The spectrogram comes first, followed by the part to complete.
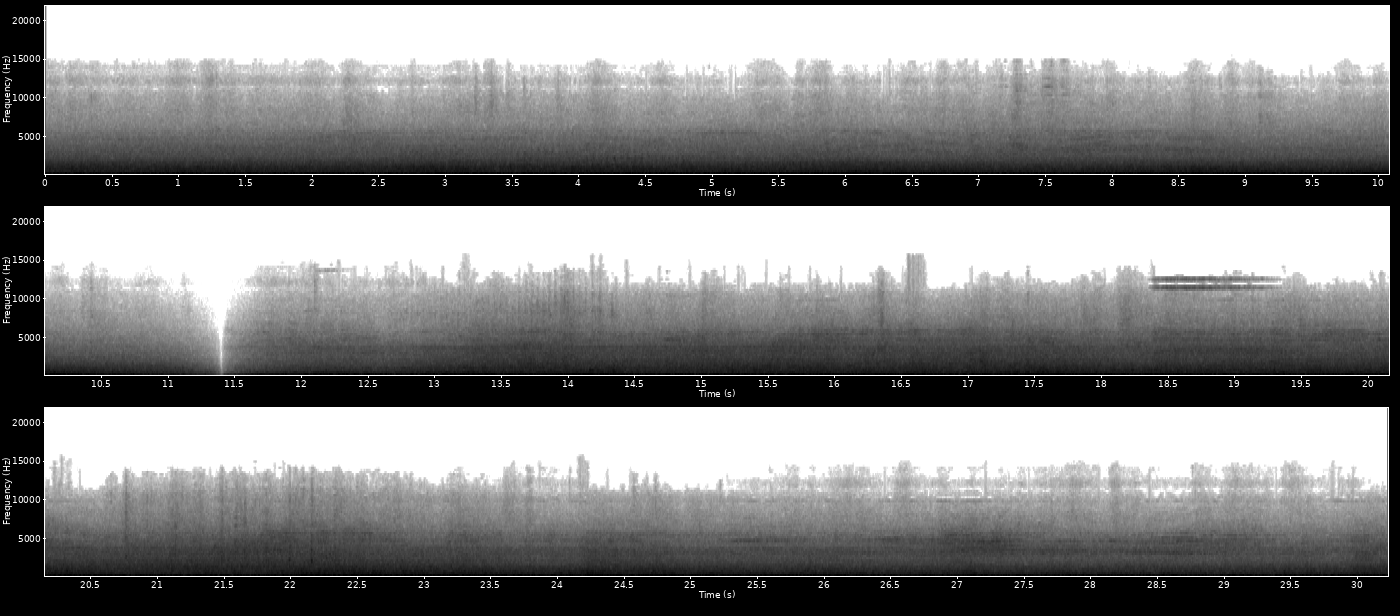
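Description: Steady outdoor city noise of traffic, with a heavy low rumble. About eleven seconds in the sound cuts out for a moment, and after that a steady low hum runs under the noise.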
